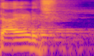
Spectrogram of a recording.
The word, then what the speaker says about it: dirge: तो उसको बोलते हैं डायर्ज, DIRGE। तो इसको याद रखने का तरीका है, डायर्ज में डाई है, डाई, डाई का उच्चारण, मरना, ऐसे उसको याद रखा जाता है।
